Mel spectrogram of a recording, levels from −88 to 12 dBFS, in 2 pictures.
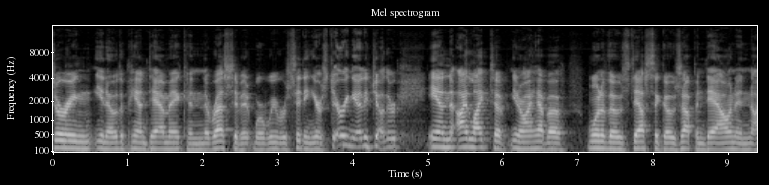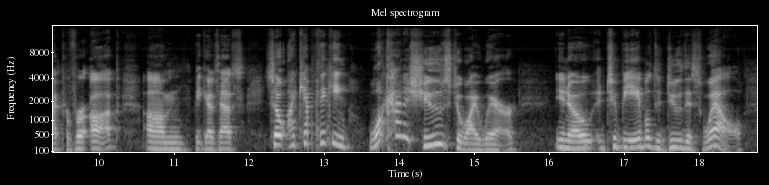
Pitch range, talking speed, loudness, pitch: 145-185 Hz, 205 wpm, -18 LUFS, 155 Hz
